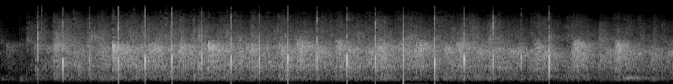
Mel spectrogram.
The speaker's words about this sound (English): But let's just give a big clap to all the leaders and helpers.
